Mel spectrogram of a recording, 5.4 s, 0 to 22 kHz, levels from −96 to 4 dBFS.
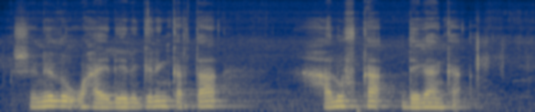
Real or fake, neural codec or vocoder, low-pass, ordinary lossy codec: real; none; none; none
